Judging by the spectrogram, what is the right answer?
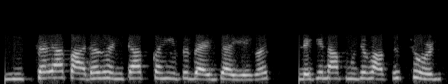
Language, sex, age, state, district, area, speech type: Urdu, female, 18-30, Delhi, Central Delhi, urban, conversation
